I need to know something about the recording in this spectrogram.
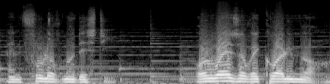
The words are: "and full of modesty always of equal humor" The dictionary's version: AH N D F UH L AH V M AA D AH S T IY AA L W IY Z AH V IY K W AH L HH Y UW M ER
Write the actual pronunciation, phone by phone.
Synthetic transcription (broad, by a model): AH N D F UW L AH V M AA D AH S T IY AA L W IY Z AH V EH K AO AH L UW M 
